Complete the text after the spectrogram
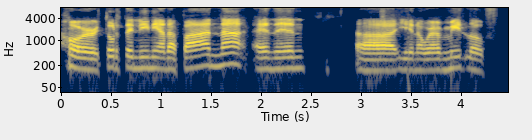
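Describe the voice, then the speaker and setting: Bright-voiced middle-aged male guest. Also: fairly high pitch, little pitch movement, moderate pace, clear, resonant tone, no room sound. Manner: warm, rambling, with frequent fillers and affirmations. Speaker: podcast guest. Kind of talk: casual reminiscing chat.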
